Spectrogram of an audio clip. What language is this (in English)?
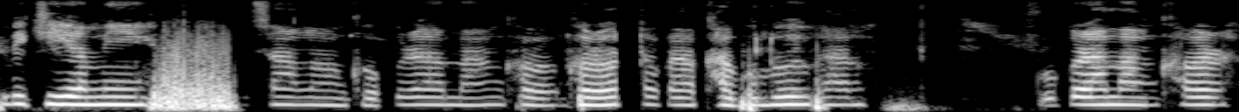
Assamese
